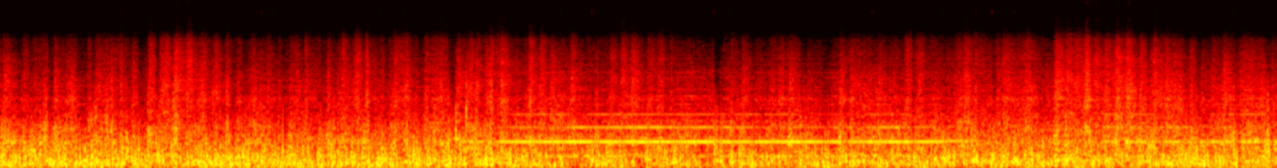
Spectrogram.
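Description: Moving passenger train heard from inside the coach: a loud steady rumble and rushing wind. A steady tone sounds over it for about five seconds from around four seconds in, and comes back briefly near the end.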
